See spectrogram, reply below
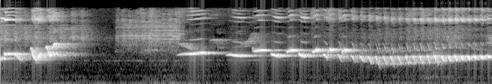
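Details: Young Indonesian white-rumped shama song, played to get other shamas to sing: slurred whistles, a pause, then a varied phrase ending in a fast rapid trill of repeated notes.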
